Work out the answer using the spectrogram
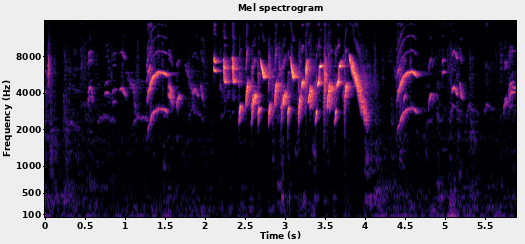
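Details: European goldfinch, an ornamental cage bird, singing: a few high slurred chirps, then a fast, loud run of liquid twittering and tinkling notes for about two seconds, followed by further bright chirps.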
